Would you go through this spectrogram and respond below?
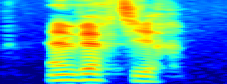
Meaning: to invert
- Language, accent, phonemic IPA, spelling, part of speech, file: French, France, /ɛ̃.vɛʁ.tiʁ/, invertir, verb, LL-Q150 (fra)-invertir.wav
